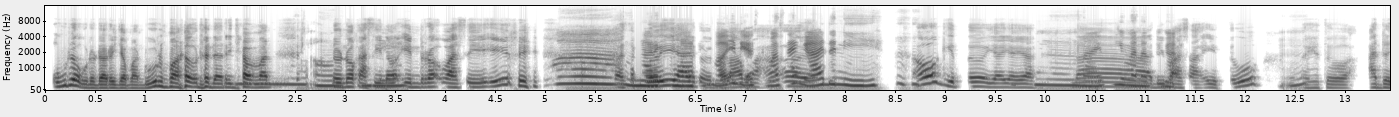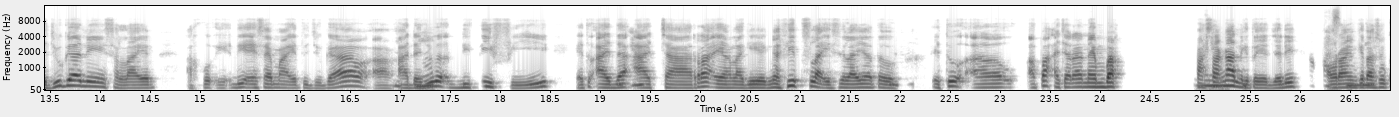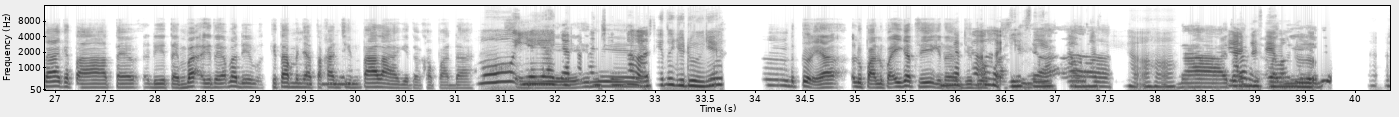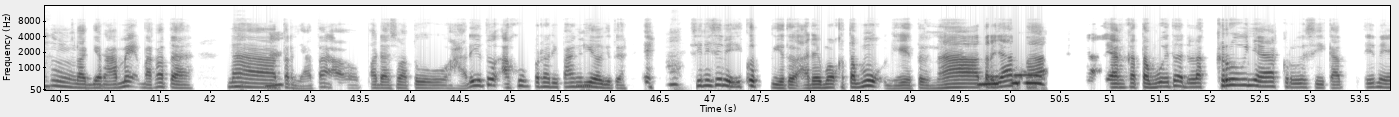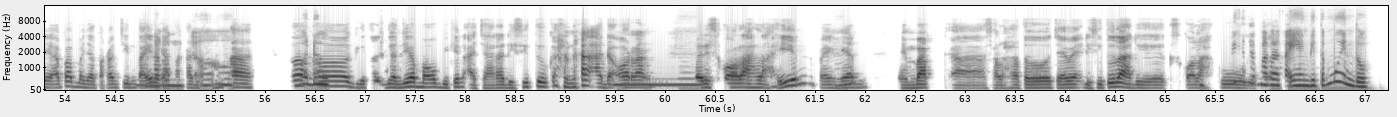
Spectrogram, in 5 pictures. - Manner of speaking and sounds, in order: mechanical hum; laughing while speaking: "malah udah dari zaman"; laughing while speaking: "ini"; hiccup; chuckle; distorted speech; chuckle; laughing while speaking: "karena"
- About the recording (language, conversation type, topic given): Indonesian, unstructured, Apakah kamu memiliki kenangan spesial yang berhubungan dengan hobimu?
